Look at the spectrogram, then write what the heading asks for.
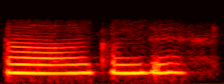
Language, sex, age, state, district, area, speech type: Manipuri, female, 30-45, Manipur, Senapati, rural, conversation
